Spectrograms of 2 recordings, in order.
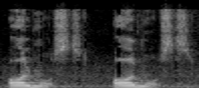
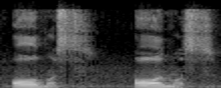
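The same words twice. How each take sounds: The two takes are said the same way.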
